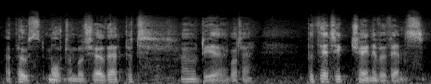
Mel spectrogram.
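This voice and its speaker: A man playing an astute detective in a radio drama, speaking in a measured, reflective, precise manner. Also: fairly low pitch, bright, forceful tone, poor audio. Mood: reflective, regretful. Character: astute, composed male detective summing up a case. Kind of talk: old-time radio drama acting.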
